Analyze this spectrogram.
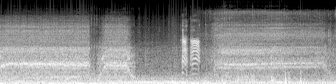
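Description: A small electric car hums and whines as it drives.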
